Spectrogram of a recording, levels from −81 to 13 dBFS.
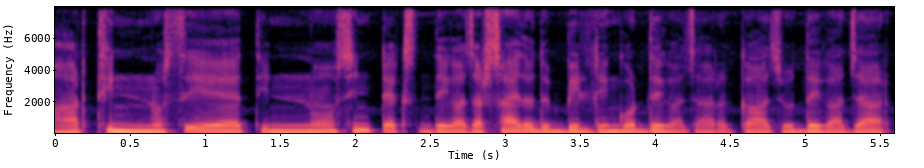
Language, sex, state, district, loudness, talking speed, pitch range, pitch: Chakma, female, Tripura, Dhalai, -13 LUFS, 150 wpm, 165-185 Hz, 175 Hz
